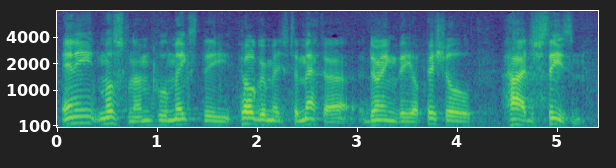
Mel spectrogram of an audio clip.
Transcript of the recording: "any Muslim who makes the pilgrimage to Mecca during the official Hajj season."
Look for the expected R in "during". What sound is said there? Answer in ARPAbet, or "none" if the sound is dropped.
R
